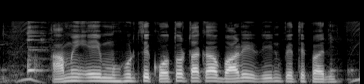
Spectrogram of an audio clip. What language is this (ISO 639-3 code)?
ben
